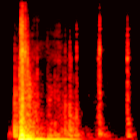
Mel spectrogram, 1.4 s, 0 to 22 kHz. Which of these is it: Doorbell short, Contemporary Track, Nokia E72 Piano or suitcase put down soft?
suitcase put down soft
